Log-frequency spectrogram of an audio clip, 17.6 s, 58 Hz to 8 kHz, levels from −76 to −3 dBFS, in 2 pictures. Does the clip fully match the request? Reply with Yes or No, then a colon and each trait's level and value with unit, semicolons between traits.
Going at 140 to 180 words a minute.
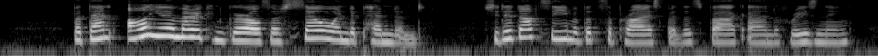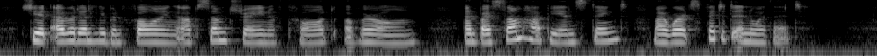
Yes: average, 155 wpm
